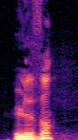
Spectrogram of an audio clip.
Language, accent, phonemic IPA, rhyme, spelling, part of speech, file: French, France, /vɑ̃/, -ɑ̃, vent, noun, Fr-vent.ogg
- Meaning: 1. wind 2. flatulence 3. empty words, hot air 4. wind instrument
